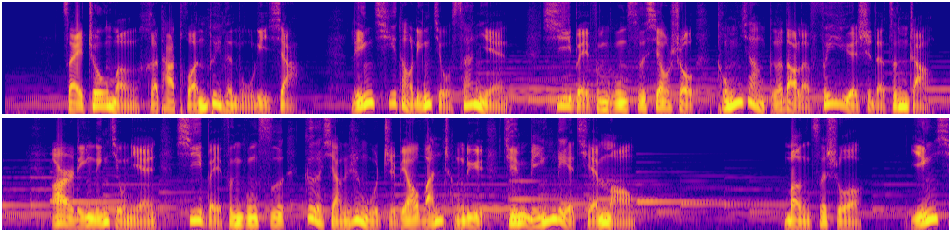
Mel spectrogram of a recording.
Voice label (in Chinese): 专题 人物 公司人物介绍, 男国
